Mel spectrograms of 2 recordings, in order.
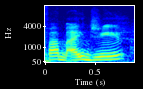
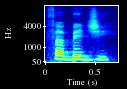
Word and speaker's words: Fabeji: Fab IG. Fab, you know? Teach us how to pronounce it? Yeah, Fabeji. Fabeji. Yeah, you got it.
